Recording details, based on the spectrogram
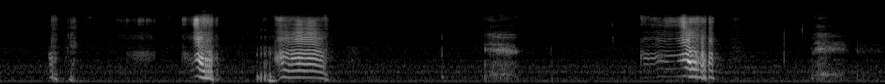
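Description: Scattered soft grunts, sighs and brief whimpering vocalizations from a sleeping baby in a quiet room; ordinary infant sleep noises.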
